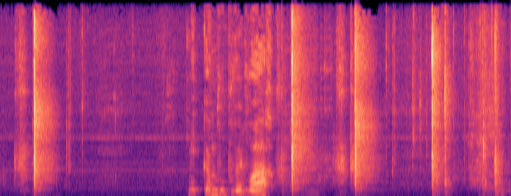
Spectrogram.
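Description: Holes are punched through paper for a handmade notebook, giving a few sharp, loud clacks spaced apart, with a brief rattling burst in between and someone talking over it.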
